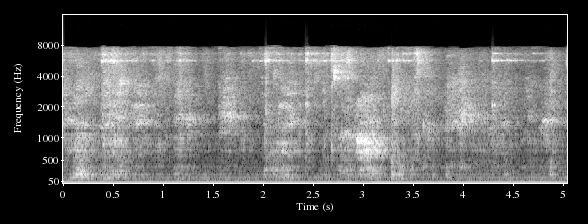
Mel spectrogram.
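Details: Two nine-month-old Basenji sisters playing wildly indoors on a rainy day give a series of short, breathy whines and yips, with a person speaking softly nearby.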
